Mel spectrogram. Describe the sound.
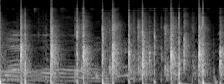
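Steady, rhythmic hand clapping, sharp and fairly loud, about eight claps in a couple of seconds, with voices murmuring faintly underneath.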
